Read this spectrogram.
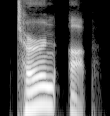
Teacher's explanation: the stress is on up in both meanings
